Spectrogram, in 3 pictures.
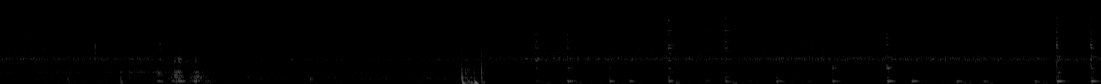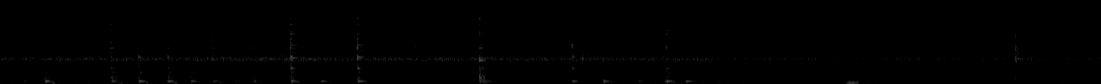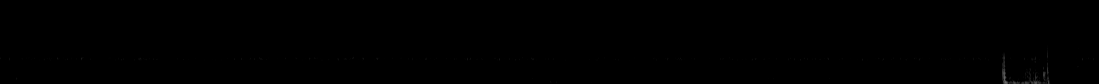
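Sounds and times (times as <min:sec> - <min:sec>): food sizzling in a pan: 0:00.0 - 0:33.0
utensil clicks and taps: 0:04.6 - 0:14.8, 0:16.7 - 0:18.0.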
